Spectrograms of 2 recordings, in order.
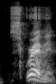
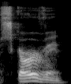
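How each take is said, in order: First: The name is said like Screven. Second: The name is said like Skirvin. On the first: This is the corrected local pronunciation. The speaker calls it right. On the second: This is the speaker's own habitual way of saying it. The speaker calls it wrong.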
